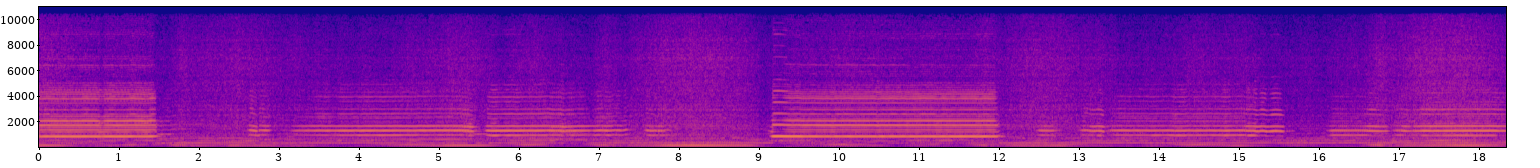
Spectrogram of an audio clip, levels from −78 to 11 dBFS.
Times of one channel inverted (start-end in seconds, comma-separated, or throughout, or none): none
